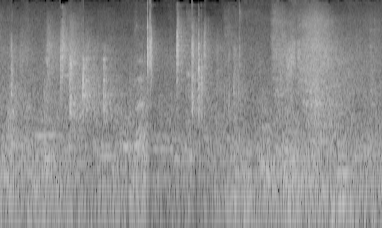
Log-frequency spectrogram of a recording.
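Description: Carrom pieces clack against each other.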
